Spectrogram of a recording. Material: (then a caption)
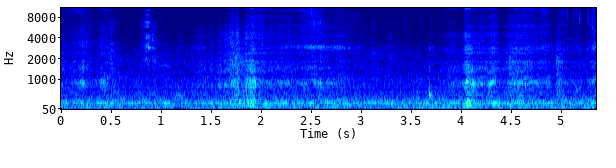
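Wood. A wood-handled steel chisel is pushed along a long, solid, peeled diamond willow branch being made into a walking stick, scraping and carving off bark and shavings where the bark is partly removed. Steady, grainy rasping and rubbing continues throughout, with a sharper scraping catch near the end.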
